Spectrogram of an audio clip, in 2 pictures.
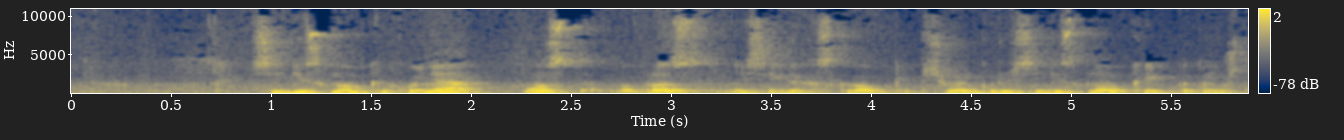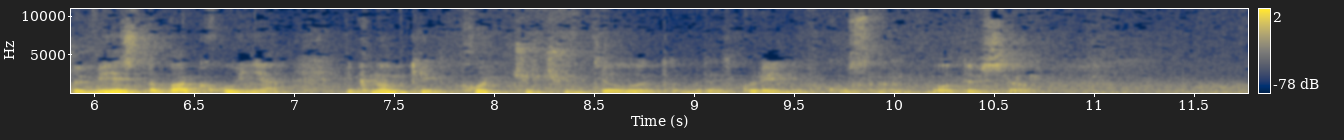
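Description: A young man talks with animation close to a phone's microphone.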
